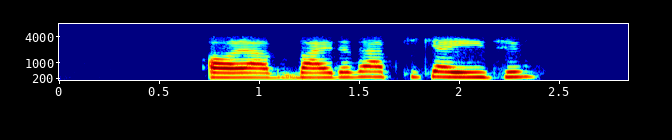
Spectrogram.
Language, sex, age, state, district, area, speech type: Urdu, female, 18-30, Delhi, North East Delhi, urban, conversation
